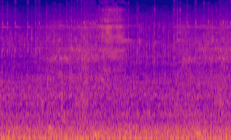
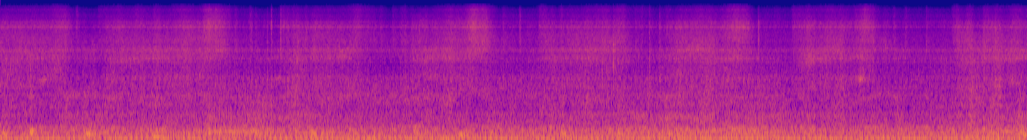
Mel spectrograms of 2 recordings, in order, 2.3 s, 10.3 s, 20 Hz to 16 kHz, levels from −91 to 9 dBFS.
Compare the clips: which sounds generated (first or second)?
second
